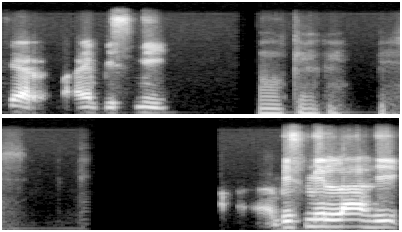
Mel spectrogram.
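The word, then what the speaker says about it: بِسْمِ اللَّهِ: Bismillahi. Kenapa dibacanya bismillahi bukan bismillahu atau bismillaha ya? Lafzul jalalah Allah ya. Allah. Ah. Ken karena dia mudof ilaih.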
